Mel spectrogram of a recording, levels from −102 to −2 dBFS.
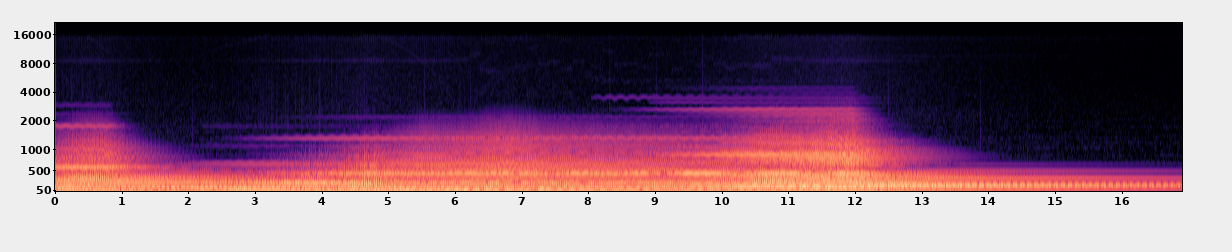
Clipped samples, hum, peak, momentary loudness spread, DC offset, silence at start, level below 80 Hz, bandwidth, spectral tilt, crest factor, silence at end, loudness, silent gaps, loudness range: under 0.1%; none; -4 dBFS; 11 LU; under 0.1%; 0 s; -26 dBFS; 2.8 kHz; -13.5 dB/octave; 16 dB; 0 s; -21 LUFS; none; 6 LU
